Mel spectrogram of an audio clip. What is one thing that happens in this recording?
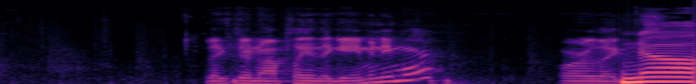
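A young man speaks loudly and with animation into a close microphone.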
